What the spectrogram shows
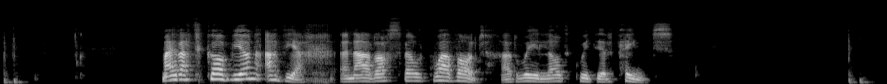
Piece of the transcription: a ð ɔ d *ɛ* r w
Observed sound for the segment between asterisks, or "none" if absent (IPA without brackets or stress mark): a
